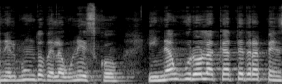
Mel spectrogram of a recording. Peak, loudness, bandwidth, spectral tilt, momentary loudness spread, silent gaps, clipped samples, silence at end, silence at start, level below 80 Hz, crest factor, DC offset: -2 dBFS; -16 LUFS; 19 kHz; -5.5 dB/octave; 7 LU; none; under 0.1%; 0 s; 0 s; -52 dBFS; 14 dB; under 0.1%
